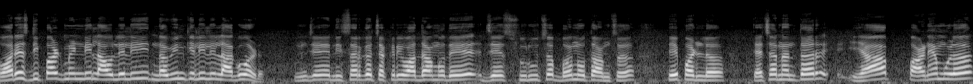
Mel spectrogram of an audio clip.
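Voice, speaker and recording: A high-pitched man with fairly even intonation. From Nagaon, Alibag, Raigad (Konkan). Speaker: villager. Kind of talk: vox pop interview.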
